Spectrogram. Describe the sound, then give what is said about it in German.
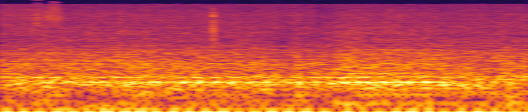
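A car speeds along with a steady, heavy engine and road rumble that holds constant and loud throughout, with no voices or other sounds breaking through. “Mann, so schnell war ich noch nie in einem Auto.”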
